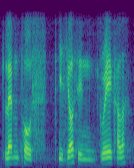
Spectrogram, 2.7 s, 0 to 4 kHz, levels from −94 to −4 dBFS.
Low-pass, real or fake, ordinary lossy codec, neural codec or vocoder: 3.6 kHz; fake; none; codec, 24 kHz, 3.1 kbps, DualCodec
